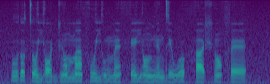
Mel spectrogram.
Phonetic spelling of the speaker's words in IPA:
u˦ ɾ o˧ t o˨ j ɔ˨ d͡ʒ ɔ̃˧ m ã˦ f u˦˨ j u˨ m ɛ̃˨˦ h e˧ j ɔ̃˧ ɡ ɛ̃˨ d e˨˦ w o˦˨ h a˨ ʃ ɔ̃˧ f ɛ˨

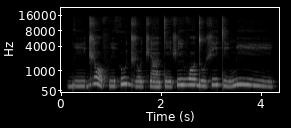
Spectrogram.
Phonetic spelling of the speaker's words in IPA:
b iː˨ d͡ʒ ɔ˦˨ f i˨ h u˦ d͡ʒ o˨ t͡ʃ ã˨ t ĩ˨ ʃ ĩ˧ v ɔ˧ d u˨ ʃ i˧ t i˨ m iː˦˨

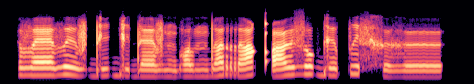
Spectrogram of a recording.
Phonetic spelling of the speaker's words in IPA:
β ɛː˧ ð ɪː˥˩ v d i˩˥ ɡ i˩ d ɛː˩ v ŋ ɡ ɔ˩ l n d ɐ˩˥ r ɐː˩˥ qʼ øː˩˥ z o˥ ɡ ɪː˧ p i˥ s x ʏ˩ ɣ øː˩

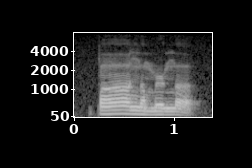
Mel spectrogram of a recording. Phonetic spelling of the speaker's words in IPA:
p ɑː ŋ ʌ m ə˞ ŋ ʌ

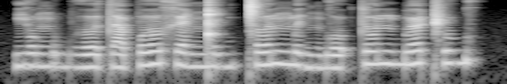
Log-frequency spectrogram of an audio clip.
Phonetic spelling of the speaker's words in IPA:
j o ŋʷ ɤ bʱ ɤ t a p ɤ x ɛ ŋ͡ǃ i ɡ ǀ ɤ n ŋ͡m e ɡ ŋ ɡ o ʔ t o n b œ ǁ u ɡ

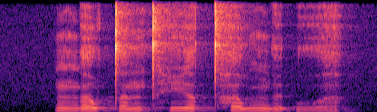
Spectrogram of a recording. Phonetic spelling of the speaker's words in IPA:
ŋ əː˧ w t̪ ə˨˦ n t̪ʰ i˧ ə̯ t̪ʰ ə˨˦ w ŋ ɨ˧˩ ʔ ṳ˨˩ ə̯

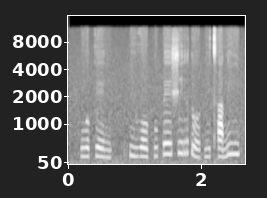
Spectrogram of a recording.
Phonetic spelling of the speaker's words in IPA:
w ʊ˨ k eː˨ ŋ | p ĩ˨ v oː˨ kʷ ɪ˨ p eː˦ ʃ i˦ r ɗ ʊ˨ | i˨ tʰ a˨ n ĩ˦ ŋ

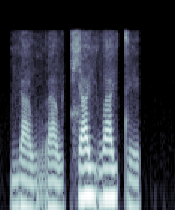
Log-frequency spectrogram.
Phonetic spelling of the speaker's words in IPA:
j a˨˩ w r a˩˦ w t͡ɕ a˥˩ j w a˥˩ j t e˨˩ k̚

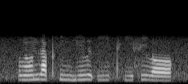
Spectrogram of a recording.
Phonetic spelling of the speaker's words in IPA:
ð ɔ̃ n z a pʰ ĩ ŋ ɡ ĩ l ɨ ʔ iː tʰ i s i l ɔ

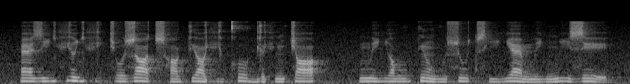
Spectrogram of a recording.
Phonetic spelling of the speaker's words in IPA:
æ z i ʎ fʲ ɒ ʎ fʲ e c o z ɒ t͡sʰ ɒ kʲ ɒ fʲ o kʰ o ɡʲ ɒ fʲ ũ c ɒ | m e ʎ ɒ v u kʲ õ v u s u t͡sʰ i ʎ æ m e ʎ m i z e

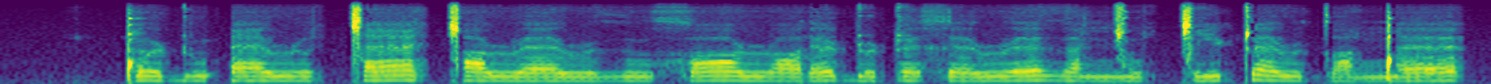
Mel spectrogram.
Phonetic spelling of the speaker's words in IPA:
ǃ ʊ ɖ u ʔ æ ɹ ʊ ǀ æ ǀ ɒ ɹ ɜ ɹ ð u x ɔ ɹ ɔ ɾ ə ɖ ʊ ʈ ə x ə ɹ ə ð ʌ ŋ͡ǀ u ǀ i ʈ ɜ ɹ d̪ ɒ ŋ͡ǃ ɜ

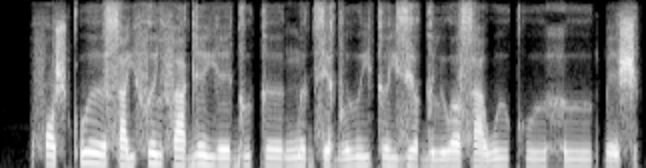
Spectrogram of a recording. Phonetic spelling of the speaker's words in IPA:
f ɔ ʃ kʷʼ ɘː s a j f ɘ lʲ f a ɡ e j eː ɡ ɯ k ɘː ŋ͡m ɘ ɡ sʲ a ɡ l ɯː j k ɘ j zʲ ʌ ɡ ɘ lʲ w ʌ s a w ɯ kʷʰ ɯː h ɯː k͡p e ʃ

